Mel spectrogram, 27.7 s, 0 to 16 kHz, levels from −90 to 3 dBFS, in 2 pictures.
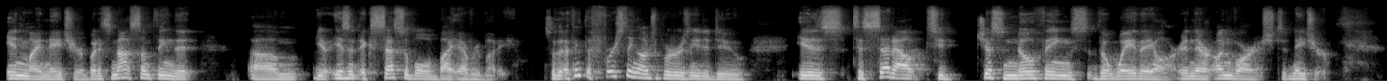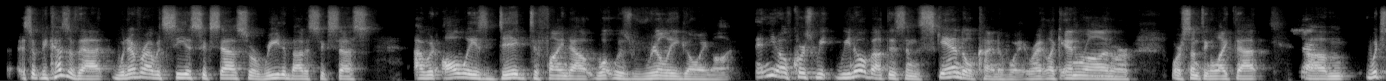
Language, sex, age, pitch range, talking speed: English, male, 40-59, 120-160 Hz, 205 wpm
